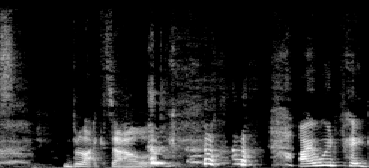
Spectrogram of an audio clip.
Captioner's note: laugh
